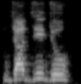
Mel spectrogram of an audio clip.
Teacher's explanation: জিমটা জিহ্বার মধ্যভাগ থেকে উচ্চারিত হয়, ওই বরাবর উপরের তালু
